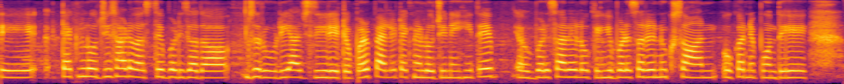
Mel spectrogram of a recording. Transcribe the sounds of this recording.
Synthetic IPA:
t̪eːʈɛːknoːloːd͡ʒiːsaːɽeːʋaːst̪eːbəɽiːzjaːd̪aːzəɾuːɾiəd͡ʒd̪iːɾeːʈʊpəɾpɛːleːʈɛːknoːloːd͡ʒiːneĩɦĩːt̪eːbəɽeːsaːɾeːloːkẽːɡiːbəɽeːsaːɾeːnʊksaːnoːkəɾneːpɔ̃ːnd̪eːɦeː

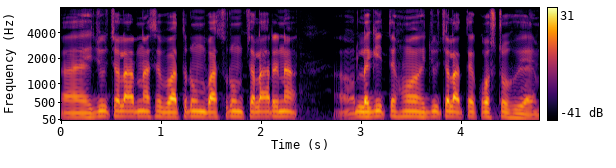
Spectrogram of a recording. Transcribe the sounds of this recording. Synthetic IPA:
ɦid͡ʒuʔt͡ʃəlaʔɾɛnaʔsɛbat̪ɾumbasɾumt͡ʃəlaʔɾɛnaʔ | ləɡit̪̚ˀt̪ɛɦɔ̃ɦid͡ʒuʔ̚t͡ʃɐlaʔt̪ɛkɔsʈɔɦujajm

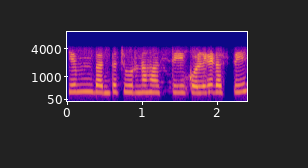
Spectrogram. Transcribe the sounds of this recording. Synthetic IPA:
kɪmd̪ɐnt̪ɐt͡ʃuːɾnɐɦɐɐst̪ikolɡeɖɐst̪i

